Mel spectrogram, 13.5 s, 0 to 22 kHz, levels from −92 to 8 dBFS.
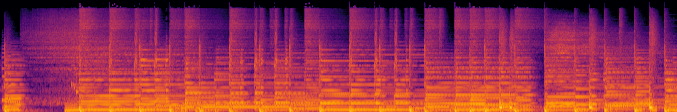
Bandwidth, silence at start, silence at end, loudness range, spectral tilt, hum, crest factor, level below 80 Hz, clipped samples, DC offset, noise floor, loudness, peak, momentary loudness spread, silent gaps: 16.5 kHz; 0 s; 0 s; 1 LU; -6 dB/octave; none; 14 dB; -22 dBFS; under 0.1%; under 0.1%; -35 dBFS; -15 LUFS; 0 dBFS; 5 LU; none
